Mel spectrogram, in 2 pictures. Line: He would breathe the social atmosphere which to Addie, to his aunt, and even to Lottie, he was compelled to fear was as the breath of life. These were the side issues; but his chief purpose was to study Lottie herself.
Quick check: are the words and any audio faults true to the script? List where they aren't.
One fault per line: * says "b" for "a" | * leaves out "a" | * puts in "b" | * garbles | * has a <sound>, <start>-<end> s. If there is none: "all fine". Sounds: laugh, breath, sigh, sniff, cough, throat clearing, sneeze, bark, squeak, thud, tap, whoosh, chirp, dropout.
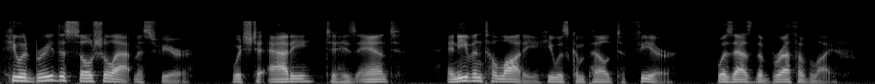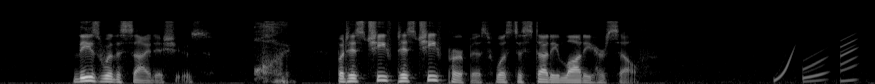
* has a throat clearing, 11.3-11.7 s
* puts in "his chief"
* has a chirp, 16.5-17.4 s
